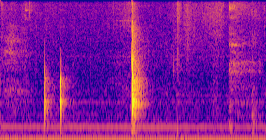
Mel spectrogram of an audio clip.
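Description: Metal muffin tin of baked rolls set down on a wooden cutting board: two light clicks, then one sharp knock with a brief metallic ring about halfway through. A steady low hum runs underneath.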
